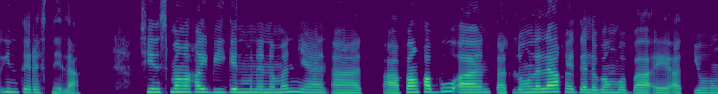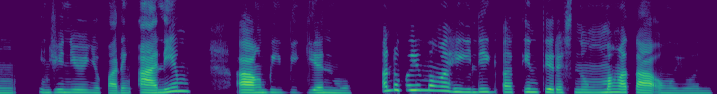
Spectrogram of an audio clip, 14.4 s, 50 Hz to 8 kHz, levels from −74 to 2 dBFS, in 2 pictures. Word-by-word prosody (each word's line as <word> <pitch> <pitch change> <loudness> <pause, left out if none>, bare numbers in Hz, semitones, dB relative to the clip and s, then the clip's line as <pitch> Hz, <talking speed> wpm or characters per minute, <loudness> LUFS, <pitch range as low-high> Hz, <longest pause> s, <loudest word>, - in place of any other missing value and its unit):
interes 245 -5 -5
nila? 180 -2 -6 0.6
Since 260 -1 -2
mga 265 -1 +3
kaibigan 250 -1 +1
mo 240 - -2
na 240 -1 -2
naman 255 +4 -2
yan 225 -3 -4
at 210 -2 -2 0.4
pang-kabuuan 255 -3 +3
3 225 +3 -3
lalaki 260 0 +3
2 220 0 -2
babae 210 -2 -1
at 190 - -3
yung 195 -1 -7 0.3
engineer 225 0 -5
niyo 205 -2 -8
pareng 195 +1 -3
6 245 +10 +4 0.5
ang 215 0 +8
bibigyan 215 -1 -5
mo, 190 -1 -9 0.3
ano 400 +5 +1
ba 415 - -16
yung 415 0 -1
mga 360 - +2
hilig 260 0 -3
at 250 -1 0
interes 250 -3 -1
nung 230 -1 -5
mga 240 +1 +2
taong 200 -3 +3
yon? 185 0 -12
230 Hz, 145 wpm, -24 LUFS, 210-255 Hz, 0.6 s, ang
